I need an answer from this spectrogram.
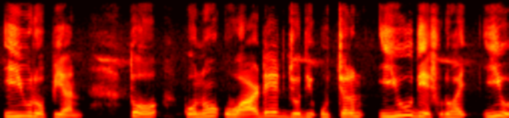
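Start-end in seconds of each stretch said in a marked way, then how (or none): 0.0-0.8 ইউরোপিয়ান spoken crisply, starting on a "you" sound; pronunciation demo. Shown as a demonstration. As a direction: model ইউরোপিয়ান for the class to repeat, loud and clear. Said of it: "উচ্চারণ করো ইউরোপিয়ান".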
